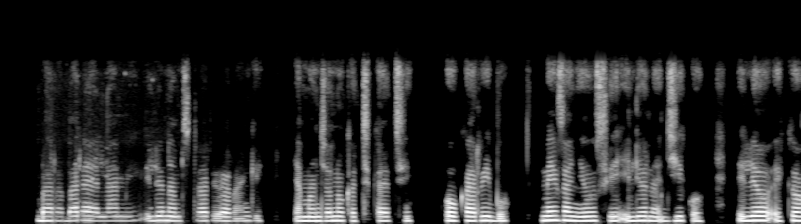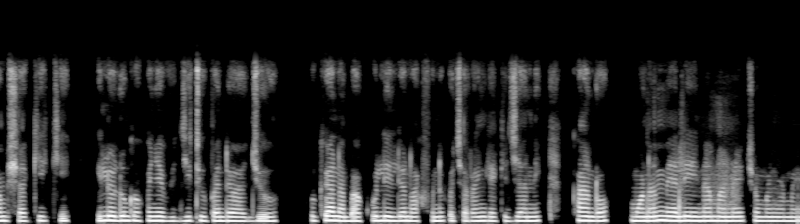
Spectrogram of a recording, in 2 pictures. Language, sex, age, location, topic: Swahili, female, 18-24, Mombasa, agriculture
